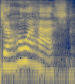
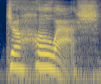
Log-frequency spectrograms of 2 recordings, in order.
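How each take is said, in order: First: The name is said with four syllables. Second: The name is said with three syllables. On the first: The speaker calls it wrong. "I mispronounced that" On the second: The speaker calls it right.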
